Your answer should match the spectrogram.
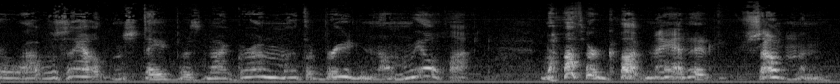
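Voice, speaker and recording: A very old woman in her hundreds recalls her youth in an interview. Her voice sits high and moves slowly. The mic is some way off, with faint background noise. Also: distant mic, rough recording. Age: 100s. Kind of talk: recorded interview.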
